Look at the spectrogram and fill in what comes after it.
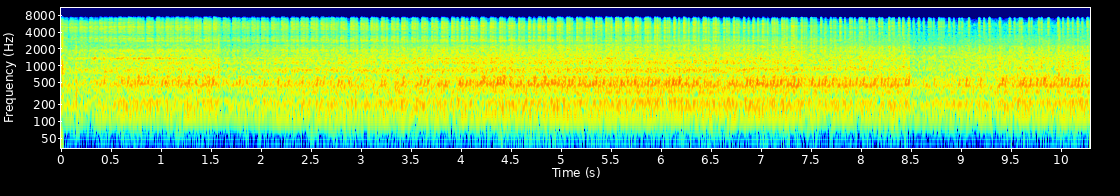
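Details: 2005 Chevrolet Spark 0.8 (Matiz engine), cold idle in rain: quick, fairly even, steady light ticking; owner suspects valves (not yet adjusted) or camshaft, unconfirmed; timing belt and rollers replaced 5,000 km ago.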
